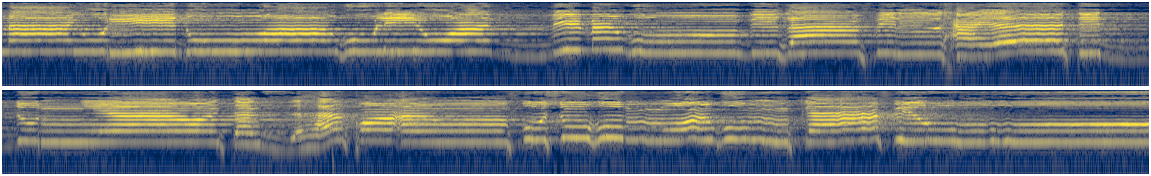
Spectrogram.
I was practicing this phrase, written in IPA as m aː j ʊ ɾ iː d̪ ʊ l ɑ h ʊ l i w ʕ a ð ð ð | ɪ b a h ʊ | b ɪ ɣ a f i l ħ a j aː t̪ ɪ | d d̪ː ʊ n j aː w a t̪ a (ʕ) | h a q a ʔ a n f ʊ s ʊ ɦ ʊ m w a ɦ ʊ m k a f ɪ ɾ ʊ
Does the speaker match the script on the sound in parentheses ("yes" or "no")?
no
